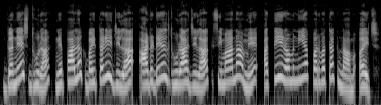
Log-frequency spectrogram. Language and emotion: Maithili, neutral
